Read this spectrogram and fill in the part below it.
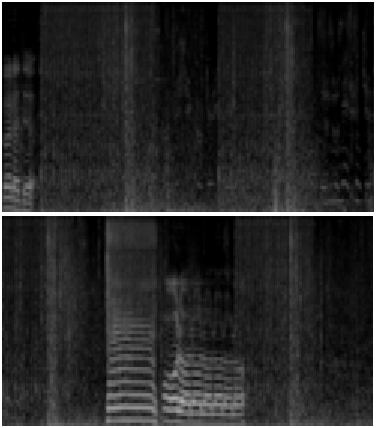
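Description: Gunshots ring out in short, sharp bursts.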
